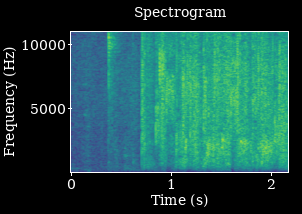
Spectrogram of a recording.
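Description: Applause from an audience at a Korean agricultural talk concert, with a few scattered claps then a sudden swell into steady, full clapping filling the room, fairly loud and sustained.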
